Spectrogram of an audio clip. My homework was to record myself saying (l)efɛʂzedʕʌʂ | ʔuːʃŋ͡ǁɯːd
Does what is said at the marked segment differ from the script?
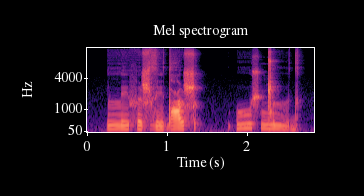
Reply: yes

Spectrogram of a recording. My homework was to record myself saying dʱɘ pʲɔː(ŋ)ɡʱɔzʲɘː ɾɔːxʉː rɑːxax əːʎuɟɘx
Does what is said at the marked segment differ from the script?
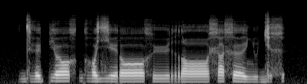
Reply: yes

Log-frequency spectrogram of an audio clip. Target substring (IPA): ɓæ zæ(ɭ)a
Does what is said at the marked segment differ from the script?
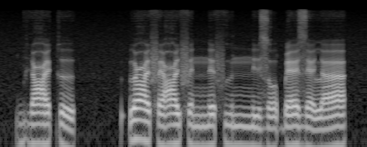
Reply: yes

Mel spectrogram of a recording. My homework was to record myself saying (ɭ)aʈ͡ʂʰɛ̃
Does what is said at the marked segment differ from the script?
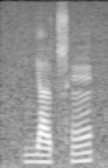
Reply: yes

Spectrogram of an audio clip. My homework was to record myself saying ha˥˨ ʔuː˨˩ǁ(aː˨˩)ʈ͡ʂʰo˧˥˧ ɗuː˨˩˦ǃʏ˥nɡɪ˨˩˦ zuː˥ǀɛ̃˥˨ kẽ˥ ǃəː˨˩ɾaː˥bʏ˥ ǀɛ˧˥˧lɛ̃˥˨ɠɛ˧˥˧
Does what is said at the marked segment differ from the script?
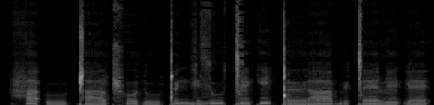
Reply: yes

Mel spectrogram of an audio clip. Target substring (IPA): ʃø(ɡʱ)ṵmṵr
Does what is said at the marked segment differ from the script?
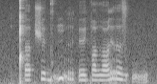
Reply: yes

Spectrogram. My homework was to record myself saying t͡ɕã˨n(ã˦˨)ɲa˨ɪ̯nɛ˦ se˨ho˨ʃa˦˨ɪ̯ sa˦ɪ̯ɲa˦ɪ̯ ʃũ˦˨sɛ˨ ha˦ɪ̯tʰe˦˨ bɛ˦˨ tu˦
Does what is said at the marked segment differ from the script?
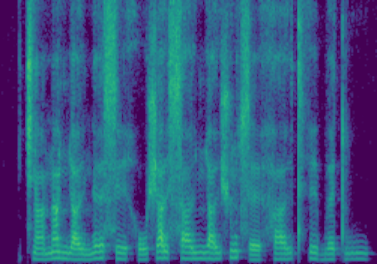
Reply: no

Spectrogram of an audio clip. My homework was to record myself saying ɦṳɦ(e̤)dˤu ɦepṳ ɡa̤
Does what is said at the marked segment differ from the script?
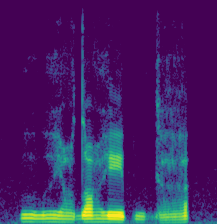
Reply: no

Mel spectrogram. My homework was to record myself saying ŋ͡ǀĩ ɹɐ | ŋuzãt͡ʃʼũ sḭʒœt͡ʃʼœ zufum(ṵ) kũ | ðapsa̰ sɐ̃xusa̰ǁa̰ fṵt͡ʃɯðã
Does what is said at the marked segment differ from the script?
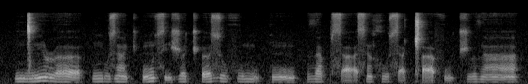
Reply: no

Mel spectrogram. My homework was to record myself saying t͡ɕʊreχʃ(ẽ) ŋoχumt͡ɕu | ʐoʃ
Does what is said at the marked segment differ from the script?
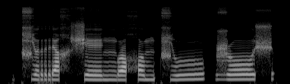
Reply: yes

